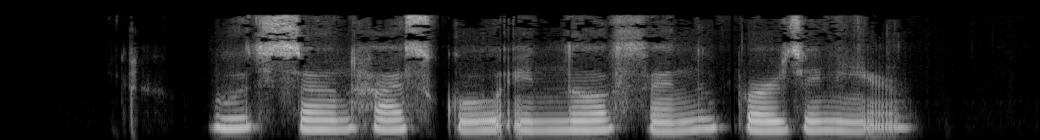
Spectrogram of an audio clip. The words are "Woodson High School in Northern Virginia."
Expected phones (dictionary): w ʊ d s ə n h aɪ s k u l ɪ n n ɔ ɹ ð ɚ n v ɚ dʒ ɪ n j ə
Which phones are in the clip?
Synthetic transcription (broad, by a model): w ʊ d s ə n h aɪ s k u l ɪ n n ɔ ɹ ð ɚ n b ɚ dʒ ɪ n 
